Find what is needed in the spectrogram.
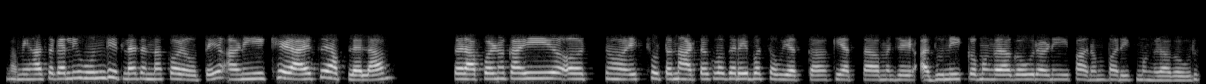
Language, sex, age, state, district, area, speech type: Marathi, female, 30-45, Maharashtra, Kolhapur, urban, conversation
